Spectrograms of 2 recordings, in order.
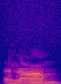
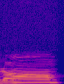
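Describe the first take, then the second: First: The vowel is held at normal long length. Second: The vowel is stretched very long and called loudly. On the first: "समय ज्यादा लग रहा है" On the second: "जोर से बोलते हैं या लंबा बोलते हैं"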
